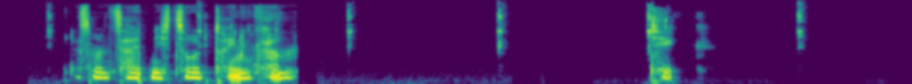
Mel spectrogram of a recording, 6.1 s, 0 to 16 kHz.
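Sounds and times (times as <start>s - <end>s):
watch ticking: 0.3s - 2.5s, 3.3s - 3.5s, 5.3s - 5.5s
speech: 0.5s - 2.1s, 4.4s - 4.7s.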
